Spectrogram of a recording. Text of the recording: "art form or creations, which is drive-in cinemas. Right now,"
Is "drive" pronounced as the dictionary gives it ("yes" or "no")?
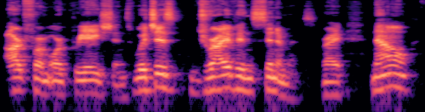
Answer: yes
